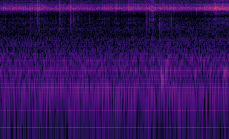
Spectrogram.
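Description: Faint steady room tone: a low hum with a thin high hiss, with a few very faint ticks.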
